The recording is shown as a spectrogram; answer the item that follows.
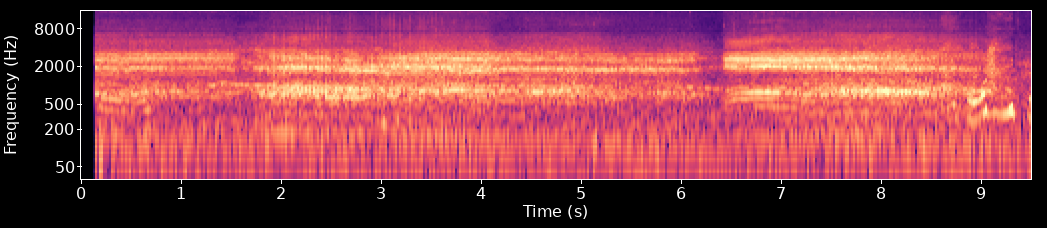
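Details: Several goats at a zoo in Rome bleat loudly and almost nonstop, their wavering calls overlapping, protesting that their food was late; the noise carried through the whole zoo.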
